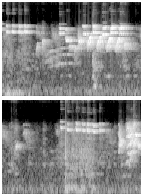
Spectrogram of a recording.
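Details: Moroccan goldfinch in breeding season delivering a fast, liquid twittering song with tinkling and buzzy notes, a rich phrase over a second long, a lull, then renewed chirping and a sharp final burst.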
